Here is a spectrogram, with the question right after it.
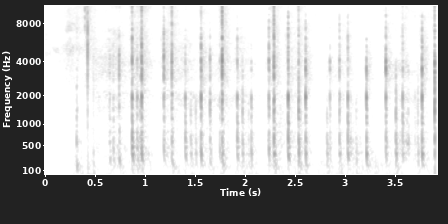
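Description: Long painted nails of both hands tap rapidly on the front face of an upright printed cardboard retail box for Sony WH-1000XM4 headphones, hollow with the headphones still inside. About 24 quick, dry, clicky taps come in uneven bursts, each with a hollow midrange knock and almost no ring.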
